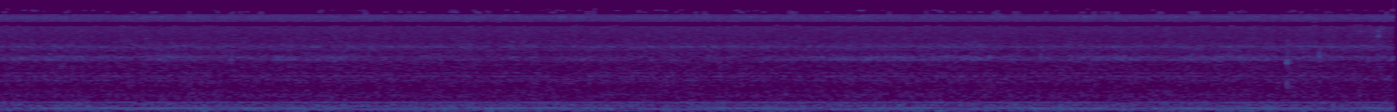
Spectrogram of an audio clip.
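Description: Steady low background hum with faint hiss, even in level throughout; no pencil taps or other distinct events stand out.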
